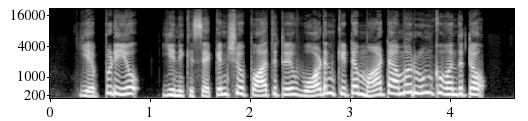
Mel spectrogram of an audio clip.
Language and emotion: Tamil, happy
